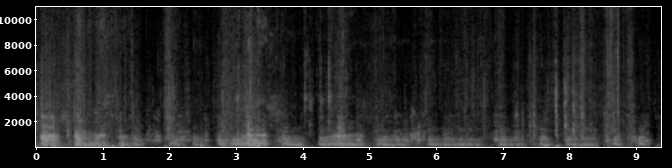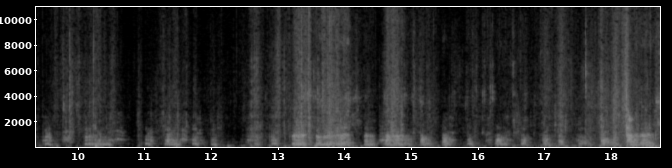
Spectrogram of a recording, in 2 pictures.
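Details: Food-aggressive adult male meerkat in a captive mob of ten, insisting on being first at the mealworm feed; long stretch of rapid, harsh pulsed growling and chattering with recurring louder bursts throughout.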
